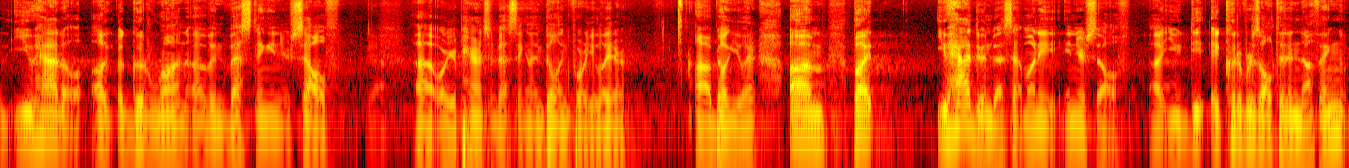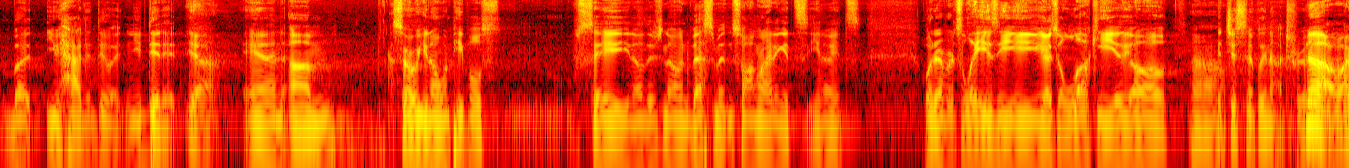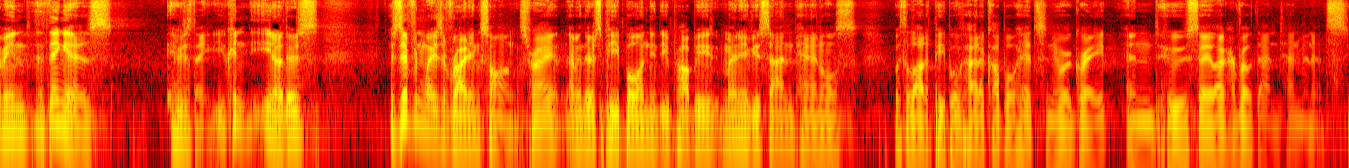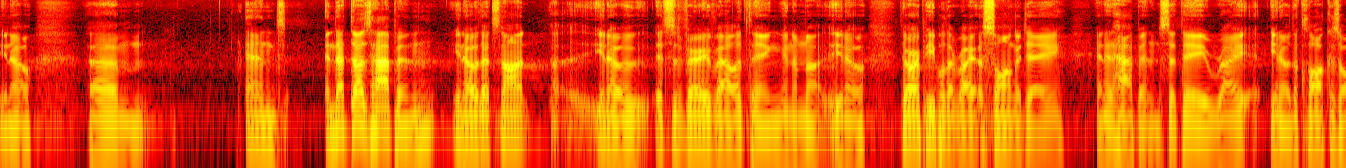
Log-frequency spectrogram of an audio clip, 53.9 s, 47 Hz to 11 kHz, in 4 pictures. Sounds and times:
Speech: 0.0 - 8.8, 9.4 - 22.1, 22.7 - 30.2, 30.9 - 40.8, 41.4 - 42.1, 42.9 - 53.9.

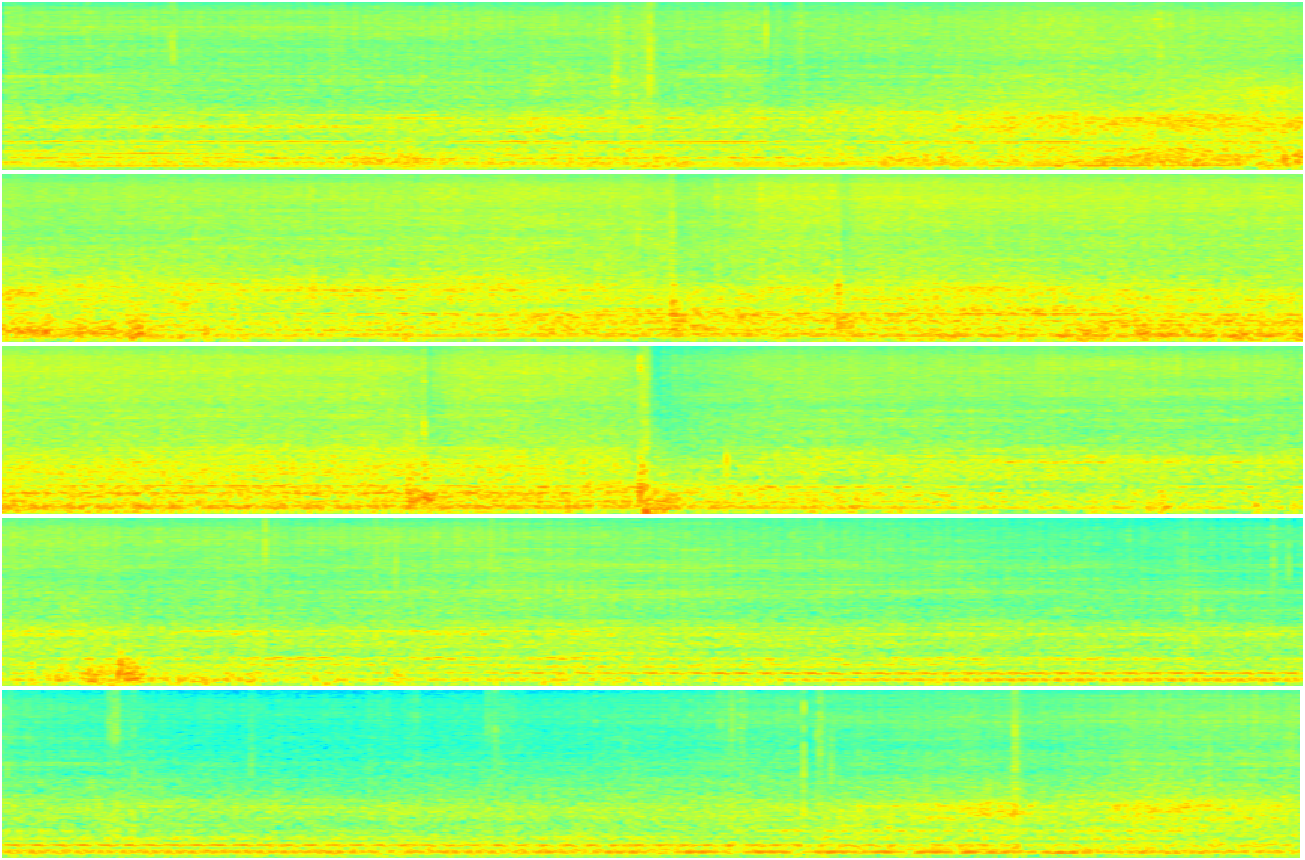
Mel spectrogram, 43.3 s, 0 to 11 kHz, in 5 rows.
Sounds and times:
Vehicle: 0.0 - 43.3.

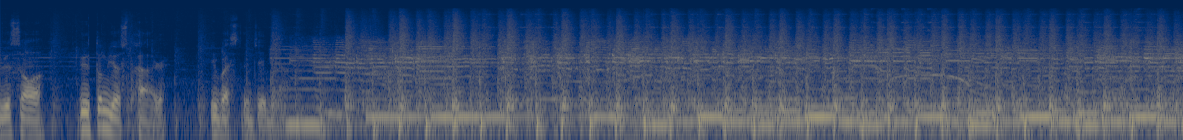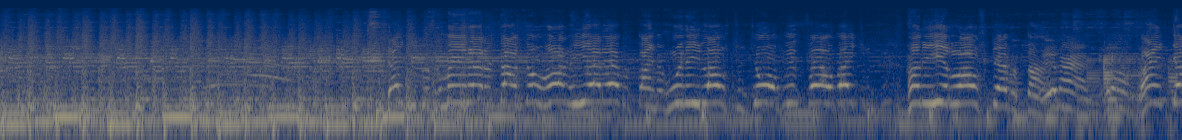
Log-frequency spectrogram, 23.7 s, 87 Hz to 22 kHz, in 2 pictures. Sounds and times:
Music: 0.0 - 23.6.

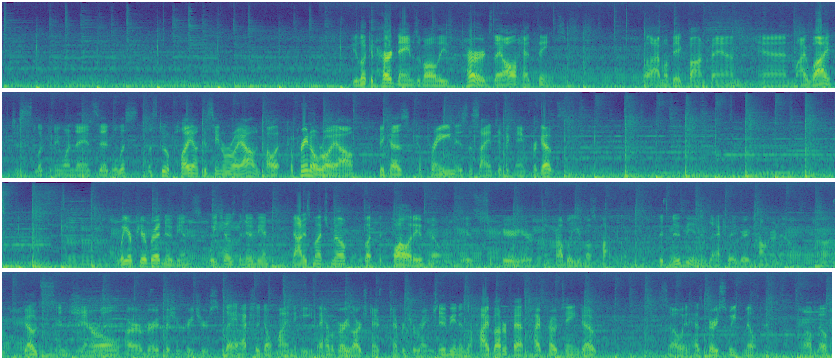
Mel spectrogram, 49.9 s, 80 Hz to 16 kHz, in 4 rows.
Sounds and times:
Music: 0.0 - 49.9
Speech: 5.2 - 8.4, 9.6 - 20.9, 26.6 - 46.4, 47.4 - 49.9.

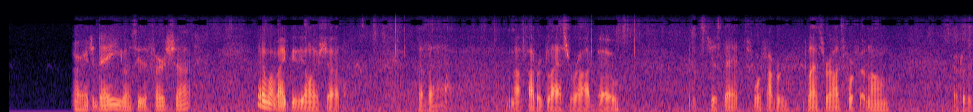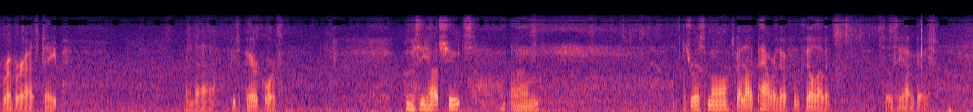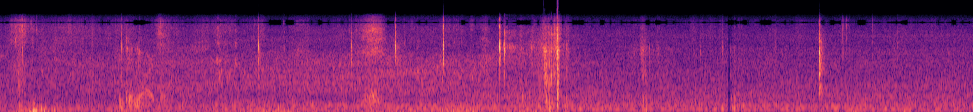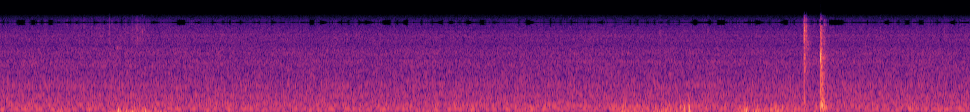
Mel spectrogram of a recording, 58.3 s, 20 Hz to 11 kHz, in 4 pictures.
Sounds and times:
Speech: 1.1 - 3.0, 3.8 - 5.3, 6.3 - 6.8, 7.6 - 9.4, 10.4 - 13.4, 14.3 - 15.6, 17.4 - 18.9, 20.6 - 22.8, 24.8 - 27.1, 27.8 - 28.7, 30.9 - 31.8.

